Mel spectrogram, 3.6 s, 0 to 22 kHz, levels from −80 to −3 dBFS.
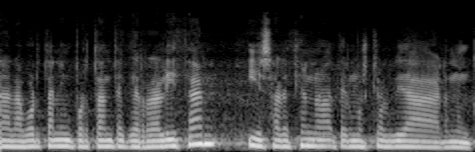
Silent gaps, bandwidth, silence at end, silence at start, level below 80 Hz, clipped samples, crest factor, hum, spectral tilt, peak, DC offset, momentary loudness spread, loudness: none; 10.5 kHz; 0 s; 0 s; -68 dBFS; under 0.1%; 12 dB; none; -7 dB/octave; -8 dBFS; under 0.1%; 4 LU; -20 LUFS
